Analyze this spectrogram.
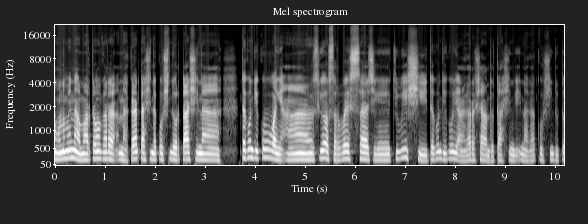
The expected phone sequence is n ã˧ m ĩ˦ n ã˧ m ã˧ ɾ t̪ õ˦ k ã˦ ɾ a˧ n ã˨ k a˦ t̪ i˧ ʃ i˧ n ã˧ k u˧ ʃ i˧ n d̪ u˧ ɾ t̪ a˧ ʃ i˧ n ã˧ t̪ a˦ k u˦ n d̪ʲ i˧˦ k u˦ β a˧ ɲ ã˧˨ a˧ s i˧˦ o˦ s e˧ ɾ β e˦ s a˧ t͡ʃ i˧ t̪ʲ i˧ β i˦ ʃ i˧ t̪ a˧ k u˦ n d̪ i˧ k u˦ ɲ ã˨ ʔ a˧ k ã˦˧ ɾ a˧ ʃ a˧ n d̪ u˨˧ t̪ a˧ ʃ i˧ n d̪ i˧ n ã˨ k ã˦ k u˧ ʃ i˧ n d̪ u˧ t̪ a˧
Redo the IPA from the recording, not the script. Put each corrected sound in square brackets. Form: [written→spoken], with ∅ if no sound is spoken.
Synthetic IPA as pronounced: n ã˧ m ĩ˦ n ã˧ m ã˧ ɾ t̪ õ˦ k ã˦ ɾ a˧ n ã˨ k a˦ t̪ [i˧→a˧] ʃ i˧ n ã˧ k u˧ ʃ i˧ n d̪ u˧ ɾ t̪ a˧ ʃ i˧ n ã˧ t̪ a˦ k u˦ n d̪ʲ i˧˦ k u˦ β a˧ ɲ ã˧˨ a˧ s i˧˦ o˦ s e˧ ɾ β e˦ s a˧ t͡ʃ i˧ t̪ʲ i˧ β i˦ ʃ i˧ t̪ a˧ k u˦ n d̪ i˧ k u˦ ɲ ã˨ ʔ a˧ k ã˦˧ ɾ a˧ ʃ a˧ n d̪ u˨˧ t̪ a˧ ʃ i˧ n d̪ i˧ n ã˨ k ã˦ k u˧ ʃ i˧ n d̪ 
